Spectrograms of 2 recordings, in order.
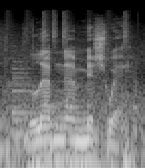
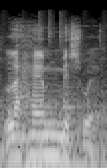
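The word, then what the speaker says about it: Lahm Mishwi: The name of this dish is Lebne Mishwe. Are you saying it right? Lebne. Lahemne. Lahem Mishwe. All right, the name of the dish, Lahem Mishwe.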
